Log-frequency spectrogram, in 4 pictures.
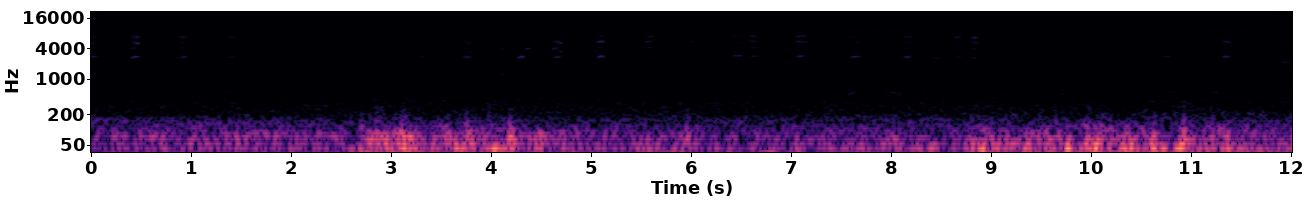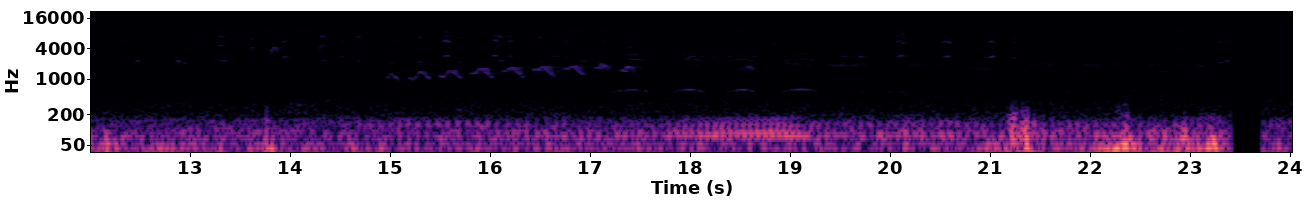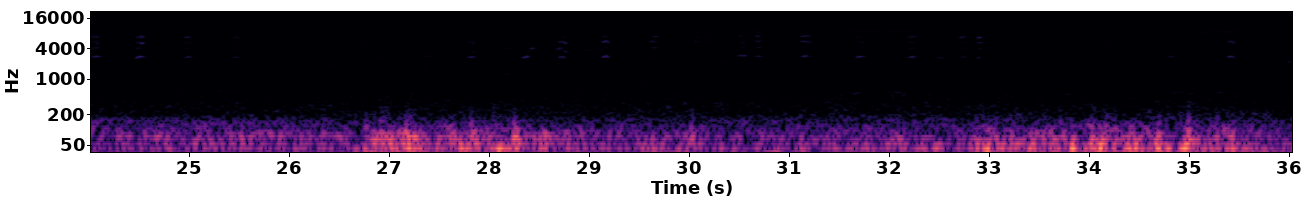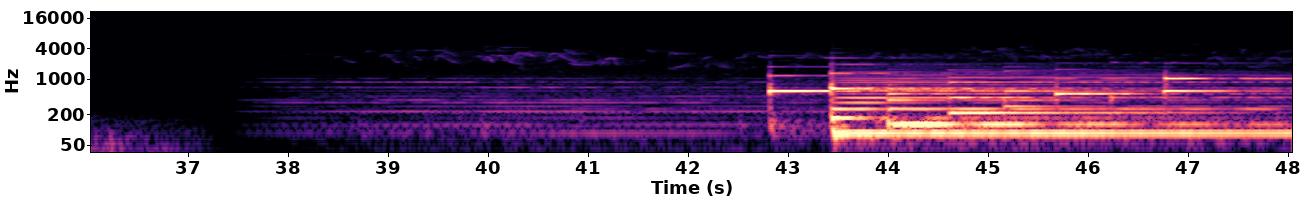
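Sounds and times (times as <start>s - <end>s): wind rumble on microphone: 21.0s - 23.4s
small birds chirping and singing: 37.7s - 48.0s.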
